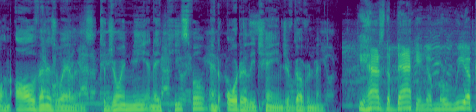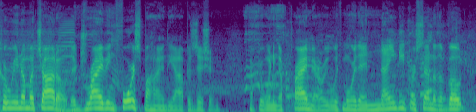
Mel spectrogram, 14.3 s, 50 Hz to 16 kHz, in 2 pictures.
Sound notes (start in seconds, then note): 0.0 through translator; 5.7 voice-over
